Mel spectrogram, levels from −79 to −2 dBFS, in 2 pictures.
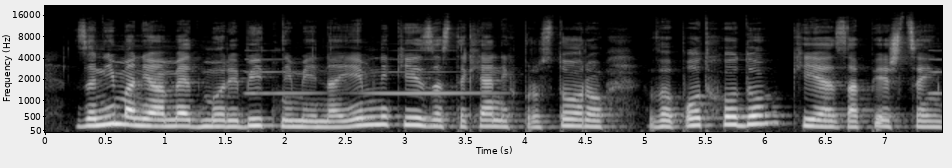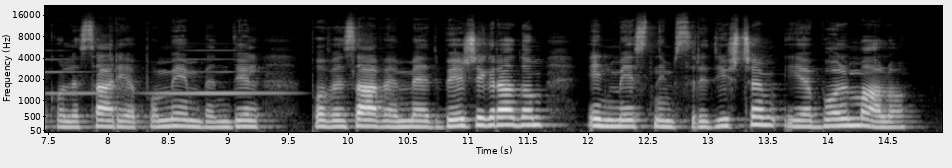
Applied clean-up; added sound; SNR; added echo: none; Wind instrument, woodwind instrument; 20 dB; none.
